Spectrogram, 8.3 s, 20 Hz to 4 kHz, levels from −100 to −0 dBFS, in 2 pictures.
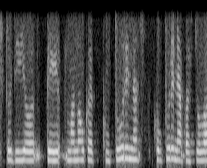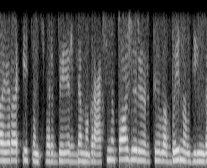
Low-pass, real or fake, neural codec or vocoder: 3.6 kHz; real; none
